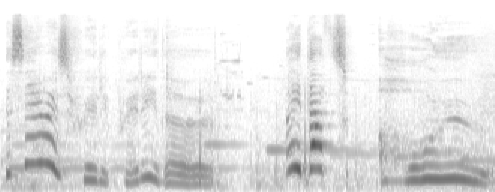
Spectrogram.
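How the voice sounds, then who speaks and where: A high-voiced woman gives casual game reaction commentary. Her delivery is exclamatory and extremely animated, with unhurried pacing and music playing behind her. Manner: exclamatory, emotive.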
